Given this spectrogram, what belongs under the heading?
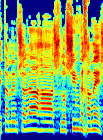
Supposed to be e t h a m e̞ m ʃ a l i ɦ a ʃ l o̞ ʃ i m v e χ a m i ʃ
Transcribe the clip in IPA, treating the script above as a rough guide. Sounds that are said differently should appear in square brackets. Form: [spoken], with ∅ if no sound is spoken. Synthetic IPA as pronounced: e t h a m e̞ m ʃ a l [a] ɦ a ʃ l o̞ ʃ i m v e χ a m [e] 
